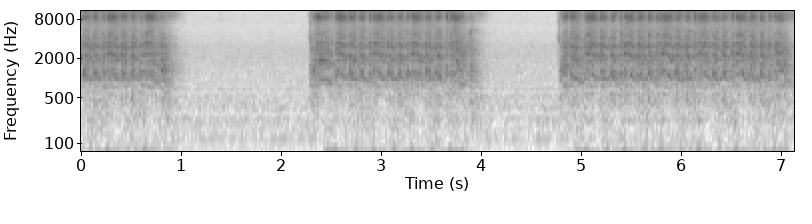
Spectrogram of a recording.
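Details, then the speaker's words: 1995 Honda CBR F3 inline-four bought on a budget, cranked after an oil flush: repeated cranking bursts with a hissy uneven whoosh and no firing, which sounded like a compression issue; it was the number four spark plug left out. "never mind we had a we had number four cylinder um with the plug out so just for my own gratification stick it in"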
